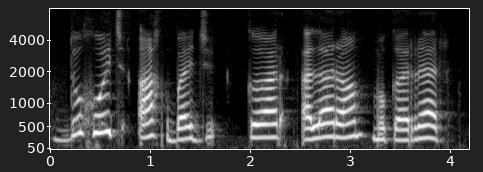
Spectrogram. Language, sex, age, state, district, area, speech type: Kashmiri, male, 45-60, Jammu and Kashmir, Budgam, rural, read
